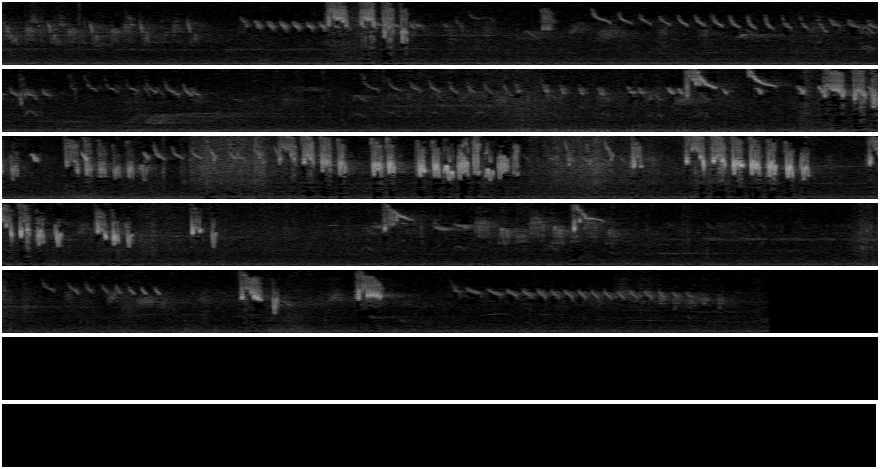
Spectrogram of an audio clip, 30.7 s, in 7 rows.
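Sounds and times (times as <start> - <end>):
blue flycatcher alarm calls: 0.0 - 20.7.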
